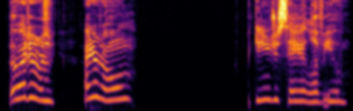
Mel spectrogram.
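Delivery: high, caught-off-guard fluster. Retold or imitated. To the confused mom, flustered and pleading. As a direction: stammer like you're thrown off.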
